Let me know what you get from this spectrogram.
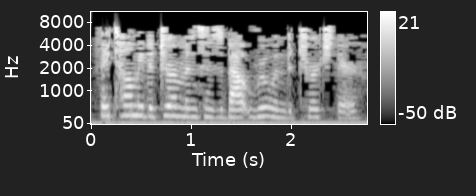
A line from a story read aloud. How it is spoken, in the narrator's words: sighed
